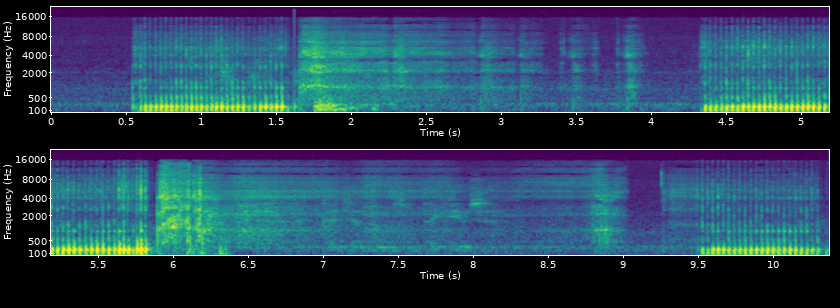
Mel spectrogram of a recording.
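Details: Thai Ridgeback snoring indoors: three loud, low, rumbling snores about four seconds apart, each lasting over a second, with quieter raspy breathing fading out between them.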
